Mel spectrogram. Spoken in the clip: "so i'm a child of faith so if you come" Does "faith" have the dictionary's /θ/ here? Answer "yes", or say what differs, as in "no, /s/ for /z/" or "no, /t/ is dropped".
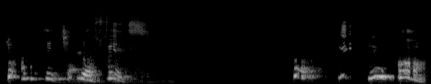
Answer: no, /s/ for /θ/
